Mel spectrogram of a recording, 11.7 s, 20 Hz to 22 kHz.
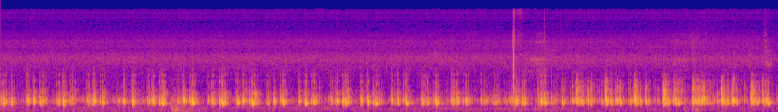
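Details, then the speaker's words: Rapid, regular whooshing pulses of a fetal heartbeat, about 130 per minute, with strong signal on a wireless home fetal Doppler connected to a mobile app. "this shows a strong signal and you will clearly hear the heartbeat of the baby"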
